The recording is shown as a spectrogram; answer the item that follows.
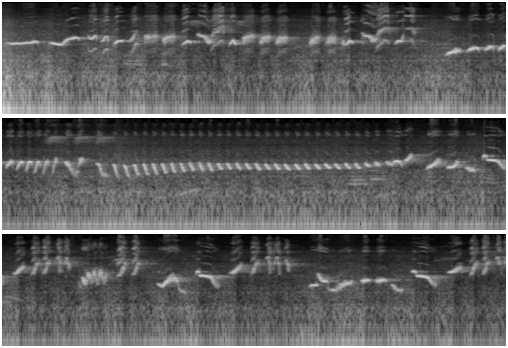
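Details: White-rumped shama singing loudly and varied: quick whistled phrases, then a long rapid trilled stretch that rises and falls slightly, followed by sharp mixed chirps and whistles, with no other clear sounds.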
